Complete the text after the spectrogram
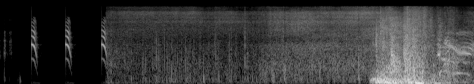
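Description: A firework fuse hisses and fizzes.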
